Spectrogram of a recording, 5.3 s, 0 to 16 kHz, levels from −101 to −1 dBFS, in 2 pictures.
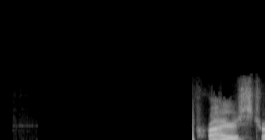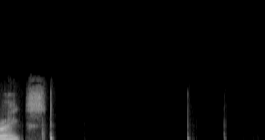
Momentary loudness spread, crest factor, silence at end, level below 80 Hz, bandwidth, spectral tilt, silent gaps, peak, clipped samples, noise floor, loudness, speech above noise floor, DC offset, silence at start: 19 LU; 24 dB; 2.2 s; -64 dBFS; 7.2 kHz; -3.5 dB/octave; none; -16 dBFS; under 0.1%; under -90 dBFS; -34 LUFS; over 57 dB; under 0.1%; 1.95 s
